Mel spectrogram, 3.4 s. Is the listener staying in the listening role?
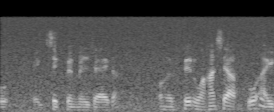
Yes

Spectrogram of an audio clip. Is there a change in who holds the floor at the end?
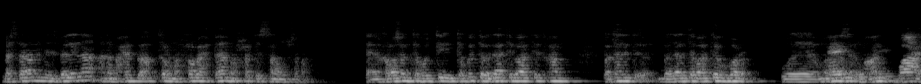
No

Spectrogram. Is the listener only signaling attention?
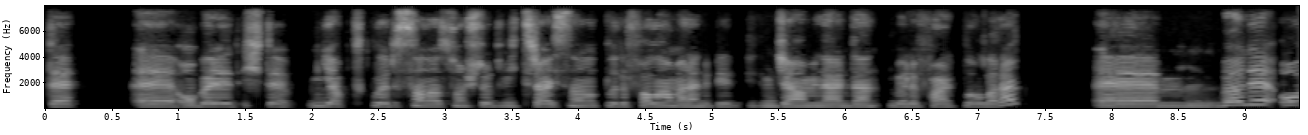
Yes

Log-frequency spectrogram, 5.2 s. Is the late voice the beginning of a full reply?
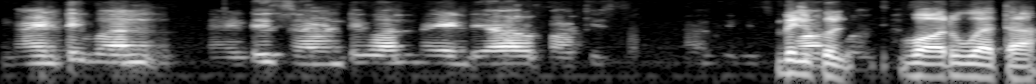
Yes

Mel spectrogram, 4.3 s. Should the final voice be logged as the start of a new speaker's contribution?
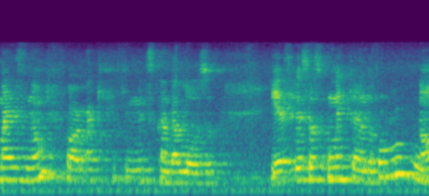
No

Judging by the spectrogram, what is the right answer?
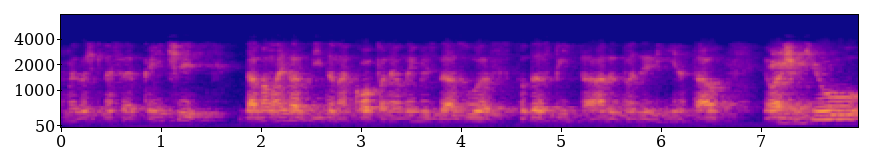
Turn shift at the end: No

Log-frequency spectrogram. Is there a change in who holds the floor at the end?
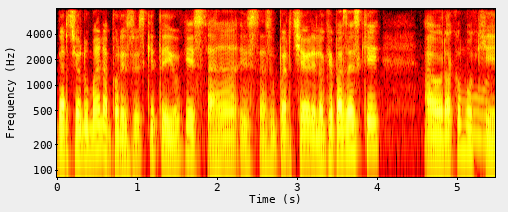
No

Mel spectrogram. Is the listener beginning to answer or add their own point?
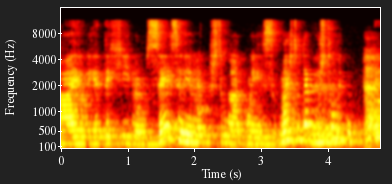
Yes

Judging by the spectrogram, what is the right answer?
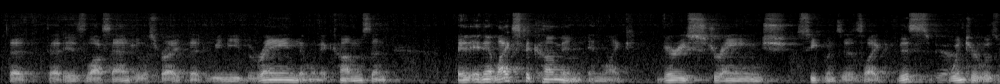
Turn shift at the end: No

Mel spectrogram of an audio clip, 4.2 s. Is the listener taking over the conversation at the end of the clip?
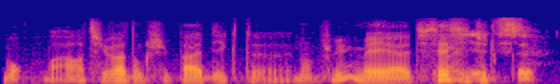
Yes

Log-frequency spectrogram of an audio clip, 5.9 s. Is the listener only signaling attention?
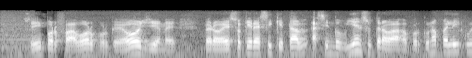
Yes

